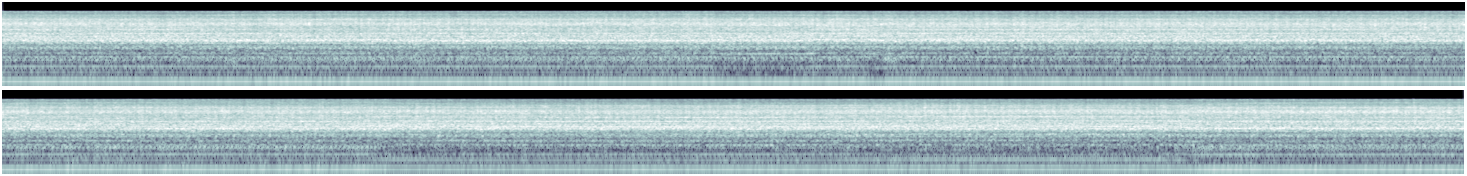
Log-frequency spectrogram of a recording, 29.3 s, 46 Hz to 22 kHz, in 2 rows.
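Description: Case IH Magnum 310 tractor's six-cylinder diesel engine idling steadily, heard close to its vertical exhaust stack. Its low note shifts slightly for several seconds past the middle, then settles back.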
